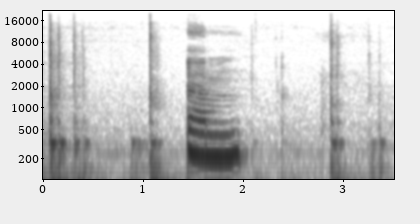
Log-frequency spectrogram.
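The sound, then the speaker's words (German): Someone types a quick note on a computer keyboard, producing a few short bursts of soft key clicks separated by pauses. “Warte mal, das schreibe ich mir direkt mal auf. Trailer.”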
